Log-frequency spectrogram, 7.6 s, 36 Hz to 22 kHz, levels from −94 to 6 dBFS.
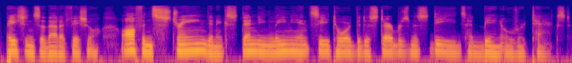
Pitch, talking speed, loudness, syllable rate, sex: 110 Hz, 135 wpm, -22 LUFS, 4.7 syllables/s, male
